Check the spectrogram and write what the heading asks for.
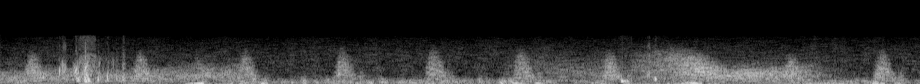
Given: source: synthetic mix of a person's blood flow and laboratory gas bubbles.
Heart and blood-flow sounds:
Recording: Doppler ultrasound of blood flow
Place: subclavian vein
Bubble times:
0.56-0.68 s: bubbles
0.71-1.27 s: bubbles
6.18-6.32 s: bubbles
6.46-6.60 s: bubbles
From the record:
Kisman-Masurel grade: 213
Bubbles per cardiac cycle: several, 3 to 8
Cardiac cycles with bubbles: 1 to 10%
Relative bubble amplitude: loud (0.450 to 0.775)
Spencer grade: 1 (occasional bubble signal discernible with the cardiac motion signal, with majority of cardiac periods free of bubbles)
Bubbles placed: anywhere in the cardiac cycle

